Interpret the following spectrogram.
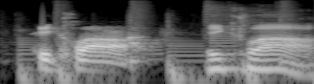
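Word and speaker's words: Éclat: Eclar Eclar like a little like tar a little bit means yes it's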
